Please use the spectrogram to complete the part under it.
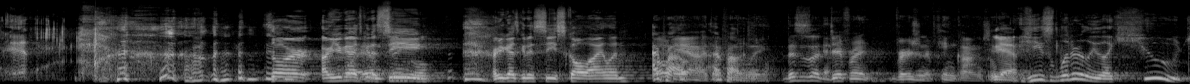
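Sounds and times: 
person imitating gagging and regurgitating: 0.0s - 3.2s
laughter: 0.8s - 11.1s
speech: 1.2s - 11.9s.

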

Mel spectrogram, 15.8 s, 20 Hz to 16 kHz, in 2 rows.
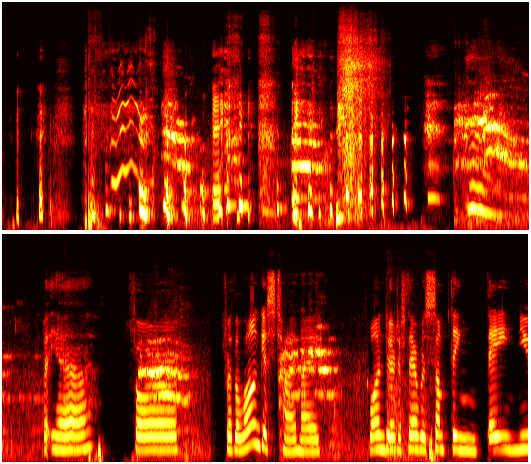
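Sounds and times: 
laughter: 0.0s - 6.7s
speech: 0.2s - 2.6s, 3.2s - 4.2s, 8.7s - 15.7s
cat meowing: 1.9s - 3.1s, 4.4s - 5.0s, 6.8s - 8.5s, 10.0s - 10.9s, 12.1s - 13.0s.

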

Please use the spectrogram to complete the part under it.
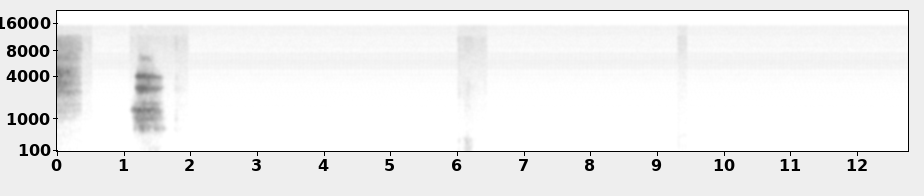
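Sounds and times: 
deep breaths inhaling and exhaling: 0.0s - 0.4s, 1.1s - 1.9s.

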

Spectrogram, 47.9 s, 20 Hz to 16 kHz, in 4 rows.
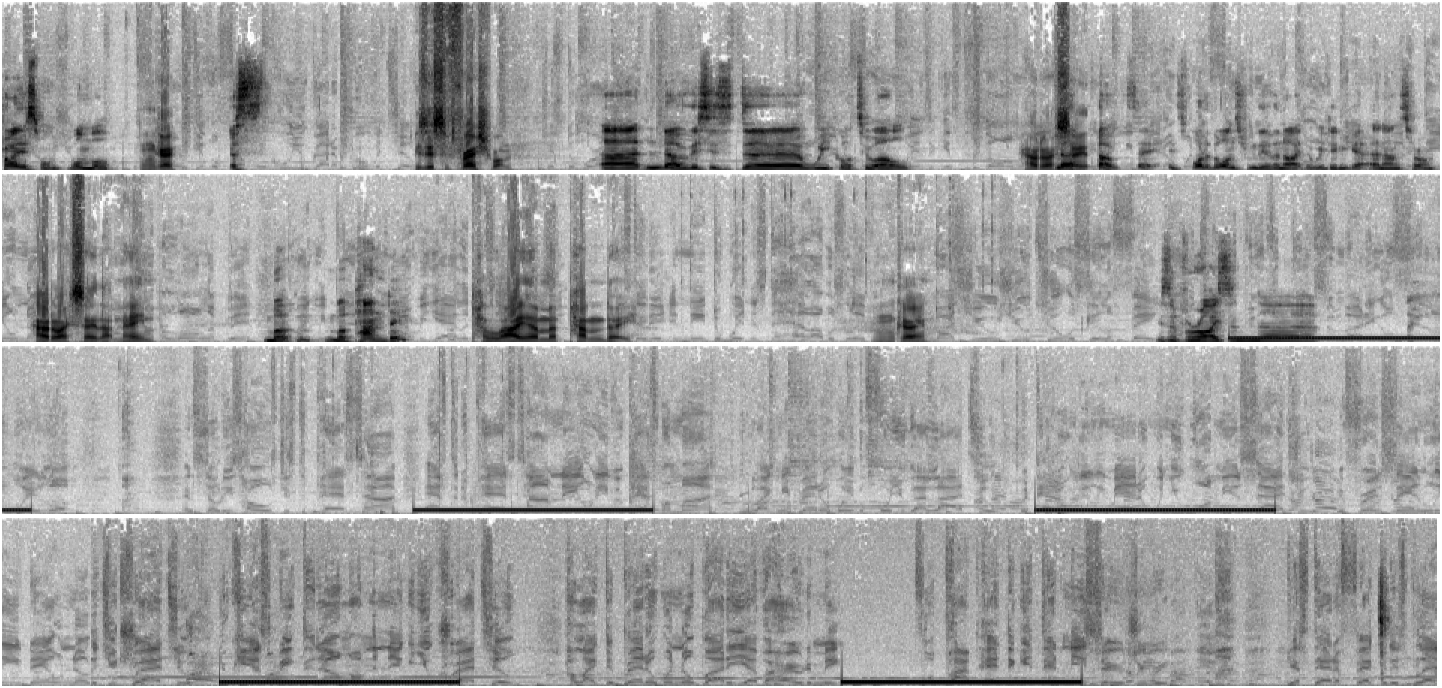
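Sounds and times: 
speech: 0.0s - 2.2s, 3.4s - 4.3s, 5.0s - 7.7s, 8.5s - 13.4s, 14.2s - 17.4s, 19.2s - 19.8s, 21.6s - 23.1s
telephone ringback tone of outgoing call: 22.2s - 24.2s, 27.4s - 29.4s, 32.6s - 34.6s, 37.7s - 39.8s, 42.9s - 45.0s.

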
